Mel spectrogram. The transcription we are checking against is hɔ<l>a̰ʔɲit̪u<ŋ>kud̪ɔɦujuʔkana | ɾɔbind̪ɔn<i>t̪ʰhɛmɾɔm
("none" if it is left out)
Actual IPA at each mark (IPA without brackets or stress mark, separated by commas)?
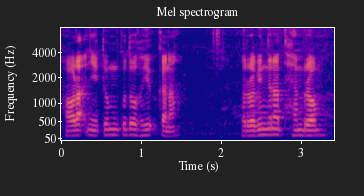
ɽ, m, a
